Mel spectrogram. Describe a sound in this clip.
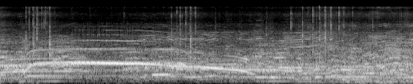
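Audience members clap along.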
